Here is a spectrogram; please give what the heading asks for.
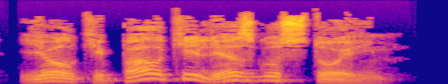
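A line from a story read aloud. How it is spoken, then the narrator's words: Muttered aloud. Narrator (Russian): вслух пробормотал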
